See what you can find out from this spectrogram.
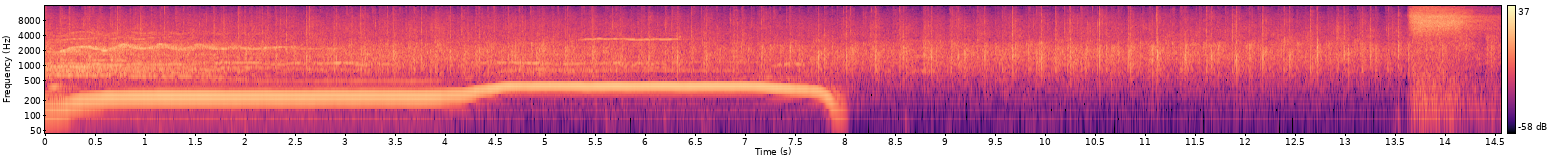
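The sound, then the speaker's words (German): A crowd applauds steadily throughout for a contestant, the aquarium club and the fire brigade, with dense clapping. For the first eight seconds a loud sustained electronic tone sounds over it, stepping up in pitch before abruptly dropping away. “Und jetzt euer Applaus für”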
